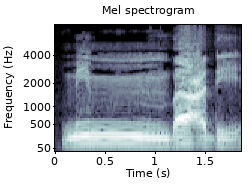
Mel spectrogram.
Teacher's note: এখানে হচ্ছে ইকলাব, অর্থাৎ নুন সাকিনের পরে বা এসেছে, ইকলাবের হরফ হচ্ছে একটি, সেটি হচ্ছে বা। নুন সাকিন এবং তানউইনের পরে যদি বা আসে তখন নুন সাকিন এবং তানউইনটাকে একটা মিম দিয়ে পরিবর্তন করে দেবে।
